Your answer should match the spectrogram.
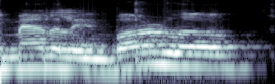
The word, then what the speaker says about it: Madeline Barlow: have a very nice lady special guest today madeline barlow is that pronounced good yes it is okay first tell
